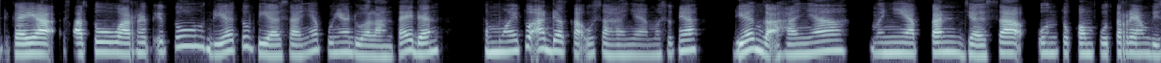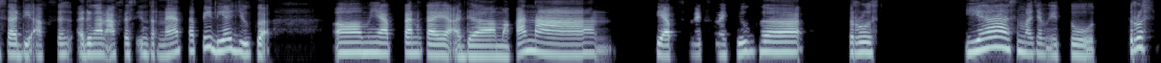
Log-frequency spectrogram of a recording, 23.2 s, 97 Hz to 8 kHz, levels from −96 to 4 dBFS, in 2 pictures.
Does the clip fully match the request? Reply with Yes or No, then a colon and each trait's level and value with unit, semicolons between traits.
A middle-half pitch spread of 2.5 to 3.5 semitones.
Yes: average, 2.9 semitones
